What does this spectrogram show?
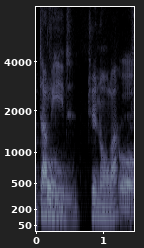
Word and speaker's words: Ginola: and I went for the one and only David Ginola, or David Ginola, if you want to shout.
